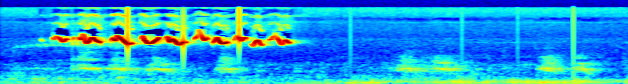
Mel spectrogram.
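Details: Ultramarine grosbeak (azulão) singing live: a fast run of warbled, wavering whistled notes around a steady high pitch lasting about two seconds, followed by quiet background with faint low murmurs.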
